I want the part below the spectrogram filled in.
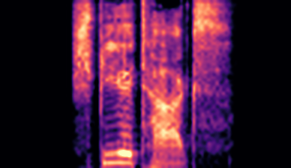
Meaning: genitive singular of Spieltag
- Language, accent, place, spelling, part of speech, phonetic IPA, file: German, Germany, Berlin, Spieltags, noun, [ˈʃpiːlˌtaːks], De-Spieltags.ogg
